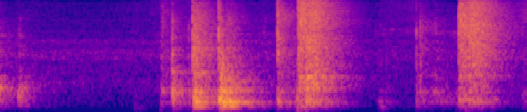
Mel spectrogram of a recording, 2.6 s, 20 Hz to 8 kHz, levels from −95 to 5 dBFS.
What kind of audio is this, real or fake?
real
